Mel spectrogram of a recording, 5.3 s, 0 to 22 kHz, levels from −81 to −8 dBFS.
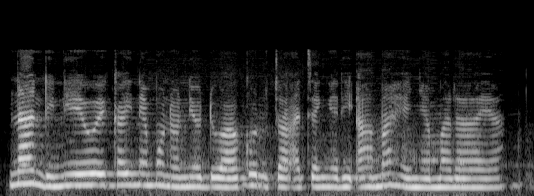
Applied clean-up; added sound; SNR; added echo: neural separator model SepFormer DNS4.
